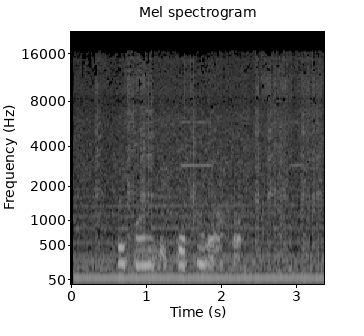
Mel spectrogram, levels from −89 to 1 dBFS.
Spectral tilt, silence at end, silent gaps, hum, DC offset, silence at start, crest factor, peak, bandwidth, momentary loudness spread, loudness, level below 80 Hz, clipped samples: -4 dB/octave; 0 s; none; none; under 0.1%; 0 s; 16 dB; -20 dBFS; 17 kHz; 6 LU; -37 LUFS; -44 dBFS; under 0.1%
